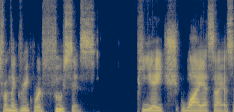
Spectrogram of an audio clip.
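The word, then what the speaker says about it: φύσις: Actually, it comes from the Greek word physis, Physis. It's pronounced physis, which literally means nature, right?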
